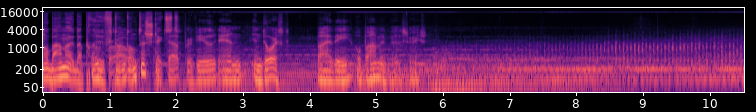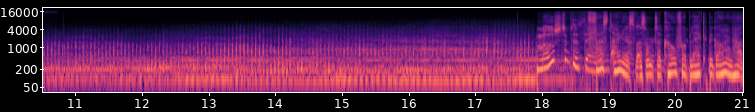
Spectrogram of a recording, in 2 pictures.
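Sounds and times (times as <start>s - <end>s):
helicopter rotors beating: 0.0s - 21.0s
low engine drone: 0.7s - 20.3s.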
